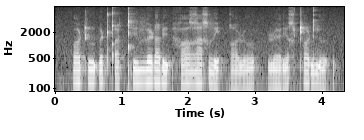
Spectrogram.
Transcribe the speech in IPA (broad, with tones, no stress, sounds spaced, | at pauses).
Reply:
ɔ˥ ʈʰ u˥ ʔ ʊ˥ ɖ qʼ ʊ˩ ǃʰ ɨ˥ v œ˥ ɽ a˥ ɽ ɨ˩ ʔ h ɒ˥ ʁ a˥ χ v e˩ ʔ q ɔ˩ ɭ o˥ | ɭ œ˩ ɾ ɨ˥ χ ʈʰ ɔ˥ ɖ n ʊ˩ ʔ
